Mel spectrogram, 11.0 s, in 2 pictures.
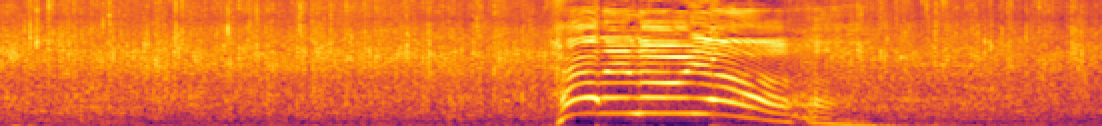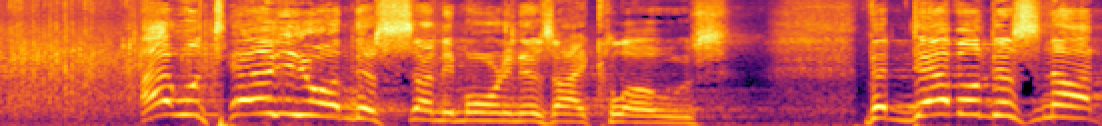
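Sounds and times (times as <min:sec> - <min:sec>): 
audience clapping hands: 0:00.0 - 0:07.8
speech: 0:06.2 - 0:09.2, 0:09.8 - 0:11.0.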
